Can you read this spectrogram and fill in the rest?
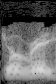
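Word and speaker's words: Johrei: that's correct and that particular type of healing Joe ray you pronounced that correctly means up listening of the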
